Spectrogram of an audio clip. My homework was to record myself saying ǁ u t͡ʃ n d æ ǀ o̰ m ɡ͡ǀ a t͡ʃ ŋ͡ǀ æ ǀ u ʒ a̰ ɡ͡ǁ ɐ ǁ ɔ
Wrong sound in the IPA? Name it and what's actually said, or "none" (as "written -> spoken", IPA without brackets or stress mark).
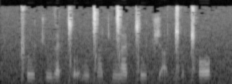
ʒ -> t͡ʃ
